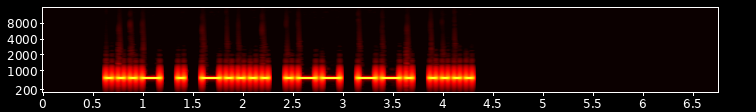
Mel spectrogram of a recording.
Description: Morse code, heard as a keyed tone, about 20 wpm, 700 Hz. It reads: VE6WGH
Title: DXCC-100 Call Signs - 6 Characters - Repeated 2x - 20wpm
